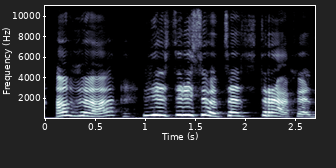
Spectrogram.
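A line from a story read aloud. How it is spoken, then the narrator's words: Laughing children. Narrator (Russian): засмеялись дети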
